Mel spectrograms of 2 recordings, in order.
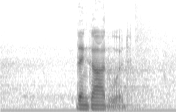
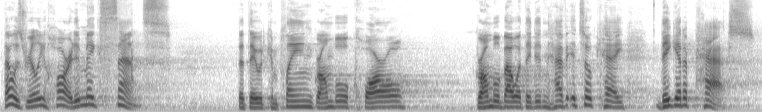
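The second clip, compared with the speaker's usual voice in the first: mock sympathetic God; 3 semitones higher, 5 dB louder than usual. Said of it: "he doesn't say".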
